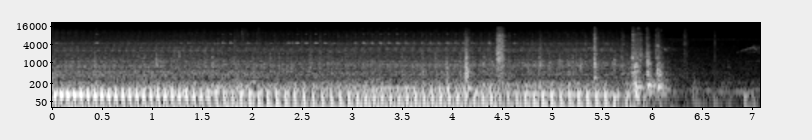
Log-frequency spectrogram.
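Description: An engine idles with a steady low rumble, then cuts off.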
